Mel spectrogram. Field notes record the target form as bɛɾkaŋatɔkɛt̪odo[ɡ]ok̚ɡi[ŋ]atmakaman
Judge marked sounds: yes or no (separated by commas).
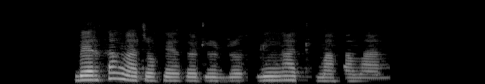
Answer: no, yes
